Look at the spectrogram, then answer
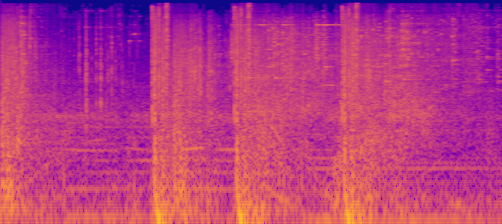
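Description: Glass panes shatter in the Resident Evil video game, three sharp crashes about a second apart, each one trailed by tinkling shards over a low ambient drone.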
